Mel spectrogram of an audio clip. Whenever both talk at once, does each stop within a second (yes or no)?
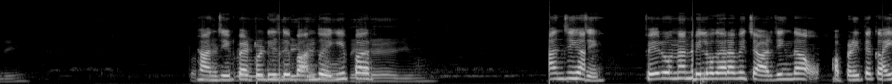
no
